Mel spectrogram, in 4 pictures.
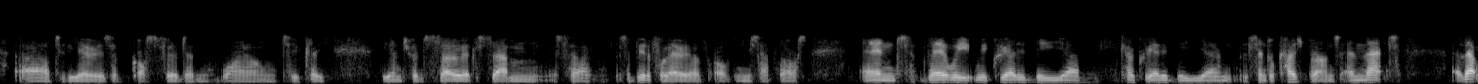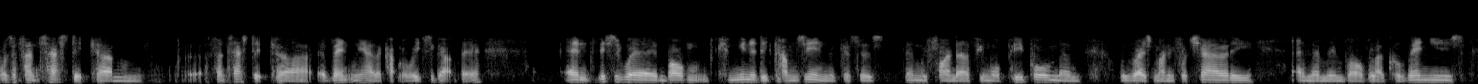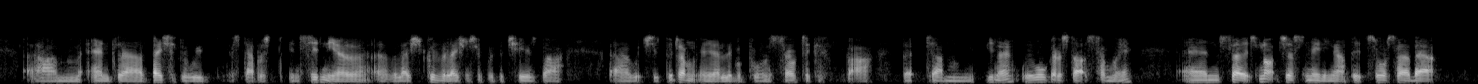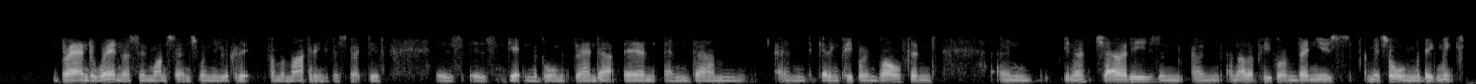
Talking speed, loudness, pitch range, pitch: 185 wpm, -26 LUFS, 80-100 Hz, 90 Hz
